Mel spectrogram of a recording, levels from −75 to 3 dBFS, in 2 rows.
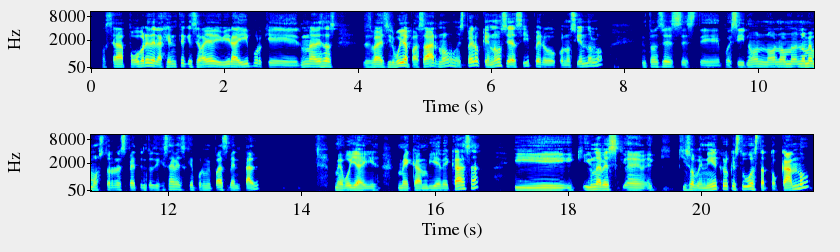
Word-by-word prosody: O - - -22
sea, 130 -1 0
pobre 145 +8 0
de 170 - +5
la - - +4
gente 145 +5 -5
que 150 0 -5
se 125 - -1
vaya 130 +4 +2
a - - +2
vivir 135 0 -1
ahí, 130 +3 +3
porque, 110 -11 -6
en 120 - -13
una 145 -1 +1
de 145 - +2
esas, 145 -5 -1 0.4
les 110 +1 -11
va 135 - +5
a - - +5
decir: 125 +1 -3
"Voy 175 +8 +4
a 175 - +8
pasar", 125 -4 +3
¿no? - - -5
Espero - - 0
que - - -1
no - - 0
sea - - +6
así, - - 0
pero 120 -1 -5
conociéndolo. 115 -2 -2 0.5
Entonces, 130 +3 -1
este, 105 -3 -5
pues - - -2
sí, 120 -2 +3
¿no?, 135 +4 -6
no 130 -1 -5
no 135 +1 -3
me 140 0 -5
no 145 +1 -1
me 155 0 +1
mostró 130 -1 -4
respeto. 125 0 -3
Entonces 125 -1 -12
dije: 115 - -6
"¿Sabes 145 -3 -3
qué? 130 - -11
Por 120 0 -14
mi 115 - -12
paz 130 +1 -1
mental" 120 - -3 1.1
"me 115 -2 -2
voy 125 +3 +3
a 110 - +5
ir". 105 0 -7 0.2
Me 120 0 +1
cambié 105 +1 -2
de 105 -1 -7
casa 190 - +4 0.5
y 120 0 +1
y 110 - -15
qui 145 - -9
y - - -1
una 140 0 +4
vez, 140 0 +7
eh, 115 -3 -1
qui 165 - -19
quiso 140 +2 -1
venir, 120 +9 0
creo 170 -1 -3
que 165 - -5
estuvo 155 +2 +3
hasta 160 - +3
tocando 220 +10 +3
125 Hz, 210 wpm, -26 LUFS, 115-145 Hz, 1.1 s, a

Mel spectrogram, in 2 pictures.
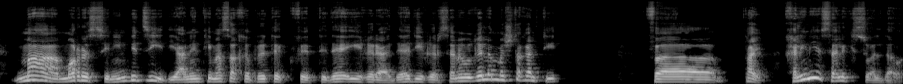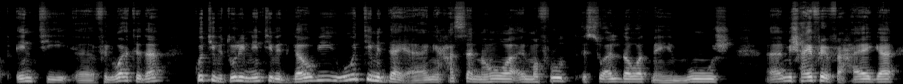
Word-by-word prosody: مع 190 -6 +4
مَر 165 +8 +4
السِنين 160 -3 0
بتزيد، 190 -2 -1
يعني 115 +2 +1
أنتِ 135 0 -2
مثلًا 135 +1 0
خبرتِك 130 0 -3
في - - -2
ابتدائي 130 +3 0
غير 115 -2 0
إعدادي 120 +7 -1
غير 115 - -3
ثانوي 155 +3 +1
غير 200 +4 +4
لمّا 220 -2 +1
اشتغلتِ، 185 -8 -2 0.9
ف - - -2 0.9
طيب، - - 0 0.2
خلّيني 245 - +5
أسألِك 170 - -1
السؤال 95 - -7
دوّة، - - -10
أنتِ 155 +3 -2 0.6
في - - -10
الوقت 170 +8 0
ده 145 +5 -1 0.3
كنتِ 205 0 -1
بتقولِي 170 +3 +2
إن 150 - -1
أنتِ 165 +2 0
بتجاوبي 175 +9 +1
وأنتِ 230 +7 0
متضايقة، 175 -4 +1
يعني 110 +4 -4
حاسّة 140 +4 -4
إن 120 -2 -4
هو 130 +2 0
المفروض 120 - 0
السؤال 125 +3 -2
دوّة 125 -1 +1
ما 100 - -6
يهموش، 120 +8 -2 0.3
مش 165 0 -1
هيفرِق 180 +2 +6
في - - -4
حاجة، 125 +1 +2
140 Hz, 155 wpm, -24 LUFS, 125-175 Hz, 0.9 s, هيفرِق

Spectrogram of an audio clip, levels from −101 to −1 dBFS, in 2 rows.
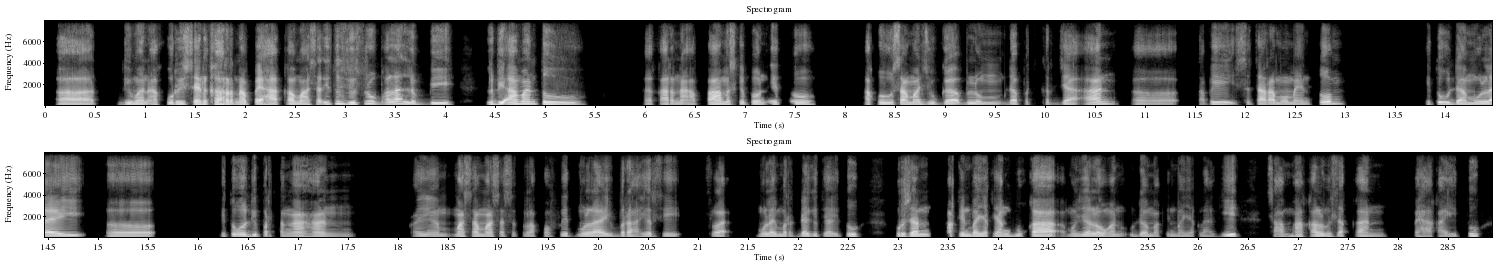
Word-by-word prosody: eee, 120 -1 +3 0.3
di 140 -2 0
mana 130 -1 +2
aku 135 +4 -2
resign 140 +1 +5
karena 150 -3 +6
PHK 130 -1 +5
massal 130 +4 +2
itu 175 +5 +2
justru 155 +4 +3
malah 180 +7 +4
lebih 140 -2 +2 0.3
lebih 155 0 +6
aman, 195 +2 +6
tuh. 165 -6 +4 0.7
Eee, 125 - -8
karena 125 -1 -2
apa? 165 +10 +5
Meski 155 -2 -3
pun 145 +1 0
itu 145 +1 -2 0.5
aku 150 -1 +1
sama 145 0 +3
juga 135 +1 +2
belum 135 -1 -3
dapat 135 -1 -3
kerjaan, 135 +9 0 0.2
eee, 125 -1 -8 0.3
tapi 175 -3 -2
secara 145 -2 0
momentum 140 - -1 0.8
itu 180 -1 +1
udah 140 -2 +3
mulai, 135 0 +3
eee, 130 -1 -3 0.7
itu 150 - -6 0.2
di 145 - -3
pertengahan 135 - -5 0.6
kayaknya 155 +4 -8
masa-masa 135 -1 -2
setelah 135 -1 -12
covid 130 +2 -10
mulai 135 -1 +1
berakhir, 130 +2 -5
sih, 130 -2 -10 0.3
sela - - -3 0.3
mulai 135 -2 -1
mereda, 135 +2 -4
gitu, 140 0 -10
ya, 140 - -5
itu 170 0 -2 0.4
perusahaan 150 +3 +2 0.2
makin 140 -1 -2
banyak 130 0 0
yang 135 0 -1
buka, 140 +3 +2
maksudnya 135 +3 -3
lowongan 140 +3 -3
udah 135 -3 -7
makin 125 +1 -14
banyak 125 0 -14
lagi, 120 +5 -2 0.3
sama 115 +5 -7
kalau 135 -1 -1
misalkan 130 -2 -7 0.3
PHK 115 0 -11 0.2
itu 190 0 -4
135 Hz, 140 wpm, -22 LUFS, 130-150 Hz, 0.8 s, karena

